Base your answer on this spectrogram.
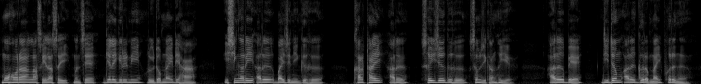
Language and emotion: Bodo, neutral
